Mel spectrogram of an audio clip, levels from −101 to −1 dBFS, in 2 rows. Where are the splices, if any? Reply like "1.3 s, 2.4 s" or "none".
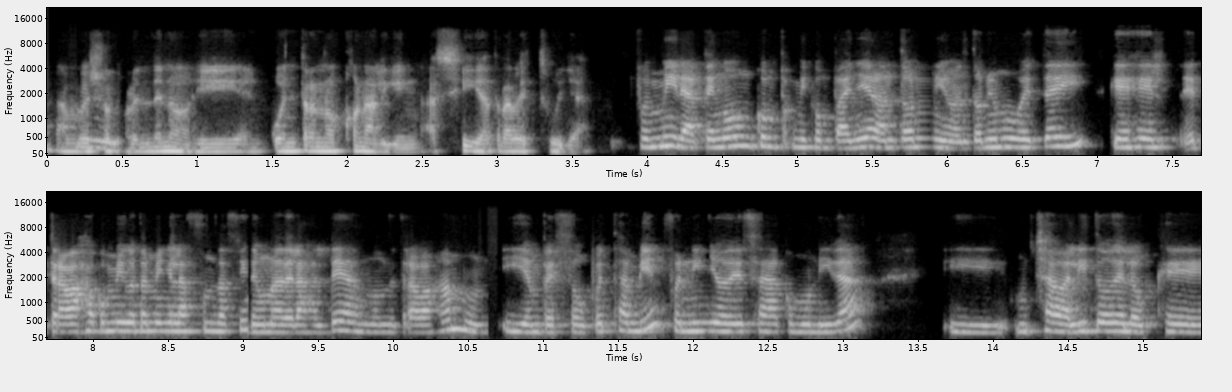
7.0 s, 9.0 s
